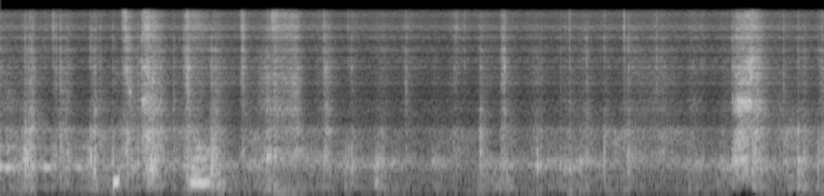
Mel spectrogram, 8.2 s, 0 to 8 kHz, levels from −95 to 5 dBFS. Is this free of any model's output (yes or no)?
no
